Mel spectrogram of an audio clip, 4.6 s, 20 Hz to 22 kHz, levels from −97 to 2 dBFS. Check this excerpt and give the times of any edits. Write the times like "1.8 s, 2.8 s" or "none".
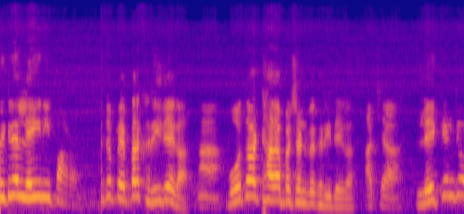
1.0 s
